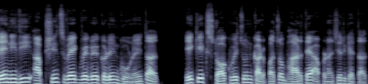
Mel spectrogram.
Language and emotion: Goan Konkani, neutral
